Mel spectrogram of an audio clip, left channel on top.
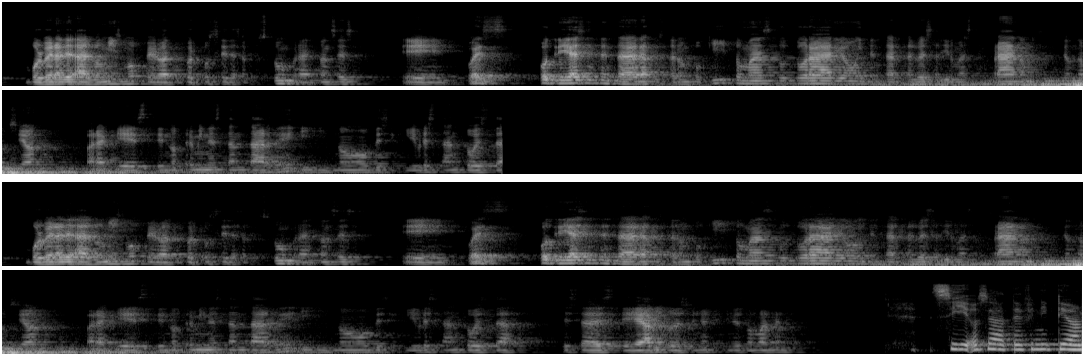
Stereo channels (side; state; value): left; drops out; at 15.9 s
